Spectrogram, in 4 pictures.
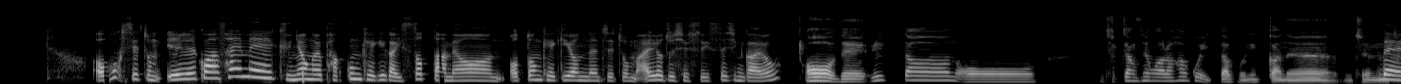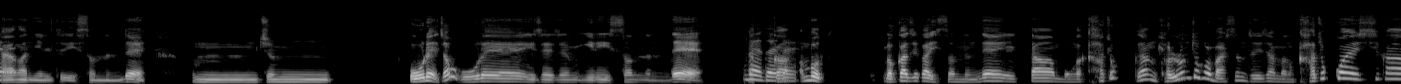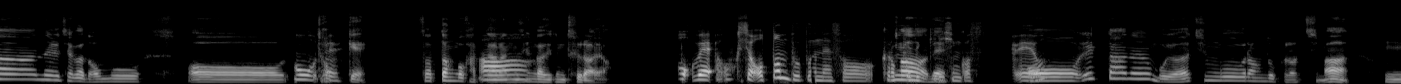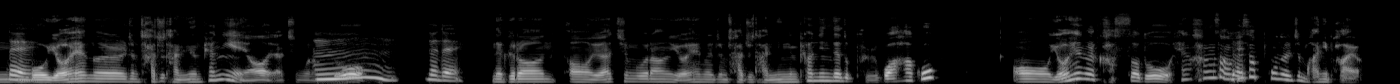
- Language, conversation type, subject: Korean, podcast, 일과 삶의 균형을 바꾸게 된 계기는 무엇인가요?
- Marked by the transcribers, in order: tapping; other background noise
